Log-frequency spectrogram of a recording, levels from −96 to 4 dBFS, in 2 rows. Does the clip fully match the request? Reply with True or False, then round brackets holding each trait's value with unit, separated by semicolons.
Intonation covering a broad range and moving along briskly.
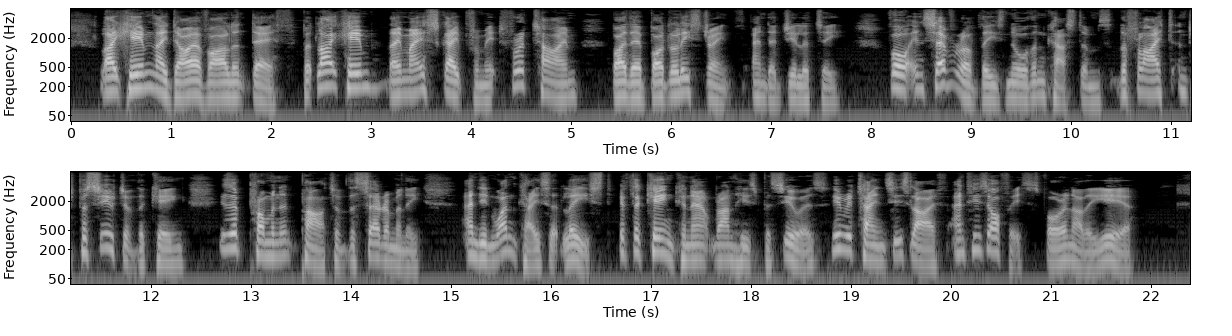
False (6.2 semitones; 180 wpm)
